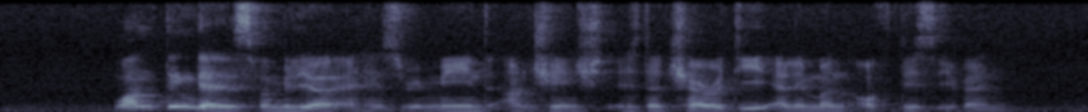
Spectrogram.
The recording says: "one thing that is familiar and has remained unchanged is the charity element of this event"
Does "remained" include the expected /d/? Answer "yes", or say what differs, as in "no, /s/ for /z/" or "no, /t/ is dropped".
yes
